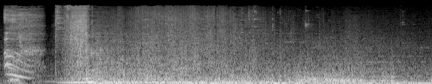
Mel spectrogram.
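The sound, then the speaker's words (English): Explosion sound effect of a magical object bursting into plasma and light: a short falling whistle, a brief hush, then a loud, deep boom that swells into a long, sustained rumbling roar. “The hierogram explodes in a mass of color and light. The energy burst sends a plume of bright plasma exploding into the darkness of the star-spattered night.”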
